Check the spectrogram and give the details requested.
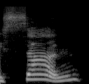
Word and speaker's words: son: S-O-N, S-O-N, and S-U-N pronounced exactly the same.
